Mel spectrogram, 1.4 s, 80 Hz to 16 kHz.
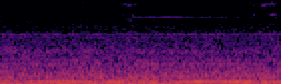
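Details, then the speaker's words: Star X 98 Super satellite receiver that switches off and sometimes whistles: plugged in before opening, its power supply gives a steady buzz with faint high whistle and won't start; inside found dirty, liquid-spilled, rusted tuner. "دوستان نگاه کنید الان تسکو توی برق قبل از اینکه بازش بکنیم یه صدایی میده اگه بشنوید یه صدای خیلی ویزویزی میده و دستگاه روشن نمیشه"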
